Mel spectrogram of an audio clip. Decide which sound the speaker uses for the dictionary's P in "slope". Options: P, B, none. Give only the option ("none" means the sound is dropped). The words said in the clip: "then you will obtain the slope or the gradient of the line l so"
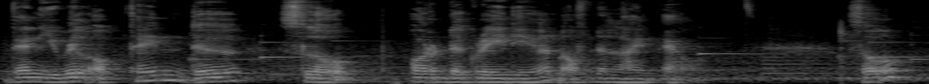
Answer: P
